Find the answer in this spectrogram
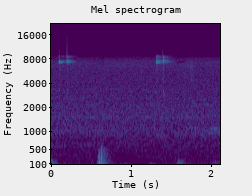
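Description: A few faint computer mouse clicks, the loudest a dull click about half a second in, followed by two softer ticks.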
